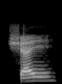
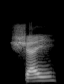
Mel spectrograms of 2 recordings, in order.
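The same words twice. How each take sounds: First: The vowel glide is cut short. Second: The same.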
